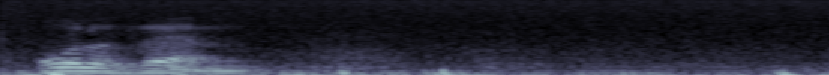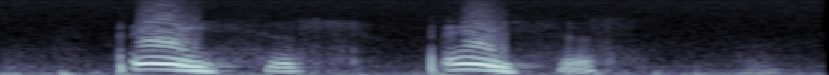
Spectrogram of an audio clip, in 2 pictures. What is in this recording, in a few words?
all of them, Twana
